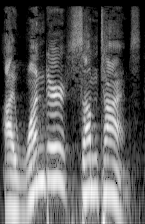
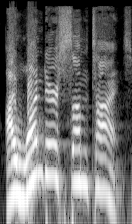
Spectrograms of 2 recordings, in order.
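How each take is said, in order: First: Said in the usual way. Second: Loud, drawn-out emphasis on wonder; emphatic, slow. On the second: Shown as a demonstration. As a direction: wonder leaned on hard, louder and slowed. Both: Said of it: "What did I say?".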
